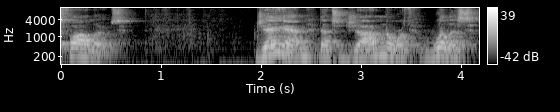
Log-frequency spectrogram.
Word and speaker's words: Willys: that the word WI ll YS is indeed pronounced Willis starring Jack Kelly and Roger Moore by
